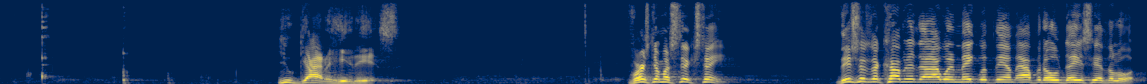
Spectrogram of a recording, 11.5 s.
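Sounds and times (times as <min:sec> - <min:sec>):
glass clinking while getting water: 0:00.3 - 0:01.5
speech: 0:02.8 - 0:04.0, 0:06.3 - 0:07.4, 0:08.4 - 0:11.4.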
